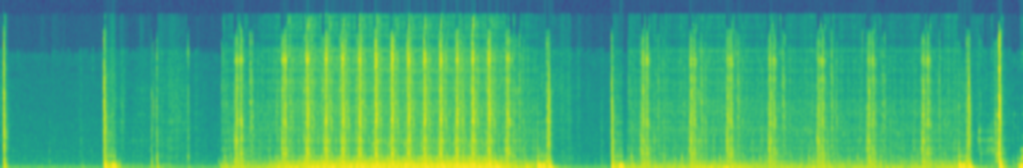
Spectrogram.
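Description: A sewing machine stitches a fabric seam up to a pin in two steady runs of rapid, even mechanical whirring with a brief pause between, close and alone with no talk.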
